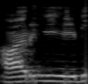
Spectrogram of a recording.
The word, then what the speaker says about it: read: ඉතින් මෙතෙන්දි මතක තියාගන්න මේ read කියන එක READ කියලා ලියන්නේ past participle ආකාරය READ ම තමයි spelling. නමුත් pronunciation එක අපි pronounce කරන්නේ read කියලා.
